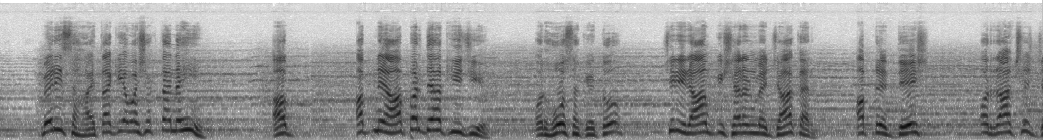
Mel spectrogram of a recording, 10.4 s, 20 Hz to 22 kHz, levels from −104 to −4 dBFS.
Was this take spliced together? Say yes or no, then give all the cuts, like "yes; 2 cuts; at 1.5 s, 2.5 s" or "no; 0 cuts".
no; 0 cuts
